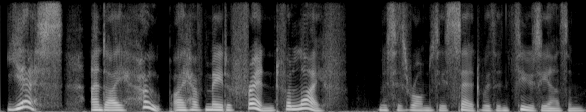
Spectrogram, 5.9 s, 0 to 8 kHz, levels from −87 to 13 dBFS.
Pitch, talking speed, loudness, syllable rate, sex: 185 Hz, 155 wpm, -18 LUFS, 3.7 syllables/s, female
